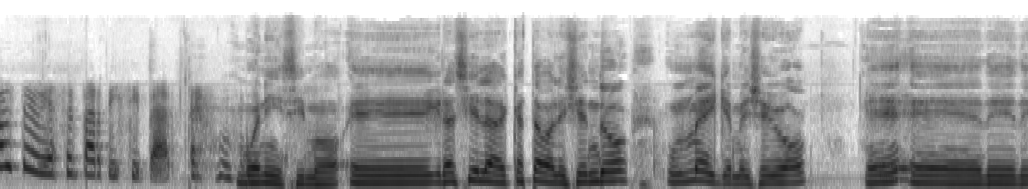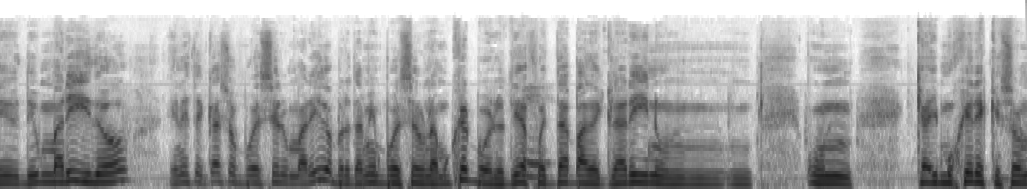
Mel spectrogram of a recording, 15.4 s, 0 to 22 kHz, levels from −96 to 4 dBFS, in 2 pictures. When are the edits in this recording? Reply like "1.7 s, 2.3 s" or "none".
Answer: 9.5 s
